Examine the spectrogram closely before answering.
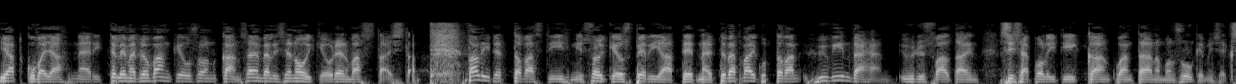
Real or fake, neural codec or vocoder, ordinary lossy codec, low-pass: real; none; MP3, 32 kbps; 7.2 kHz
